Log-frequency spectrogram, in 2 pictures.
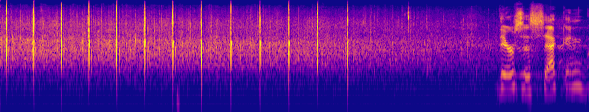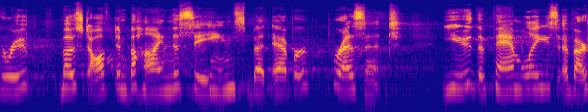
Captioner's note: cheers and applause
